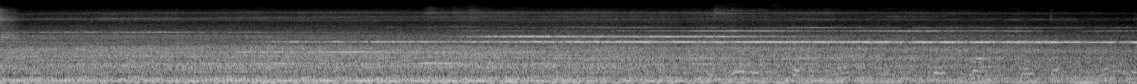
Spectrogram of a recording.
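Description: Train pulling out of Bristol Temple Meads station, with a steady loud rumble of wheels and engine and high-pitched wheel squeal holding through the whole stretch.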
